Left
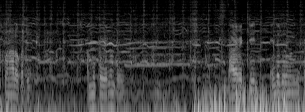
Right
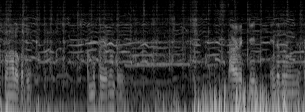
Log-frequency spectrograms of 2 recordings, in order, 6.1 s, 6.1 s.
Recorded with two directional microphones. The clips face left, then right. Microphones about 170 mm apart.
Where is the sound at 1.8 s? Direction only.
5° right (ahead or behind).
